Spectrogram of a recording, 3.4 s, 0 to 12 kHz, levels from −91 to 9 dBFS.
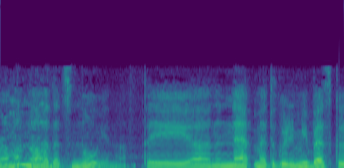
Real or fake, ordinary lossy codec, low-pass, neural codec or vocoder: fake; AAC, 32 kbps; 7.2 kHz; codec, 16 kHz, 0.4 kbps, LongCat-Audio-Codec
